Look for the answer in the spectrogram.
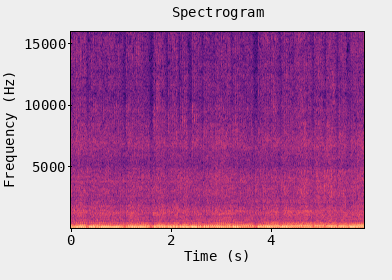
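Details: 1975 Suzuki RE5 rotary motorcycle just after full restoration, engine running: busy mechanical whir and clatter underneath; abnormal transmission noise, cause unknown.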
